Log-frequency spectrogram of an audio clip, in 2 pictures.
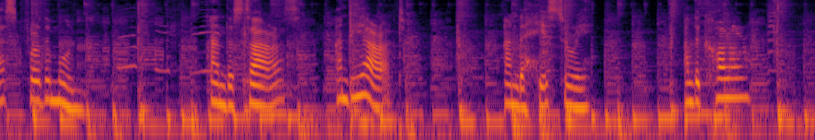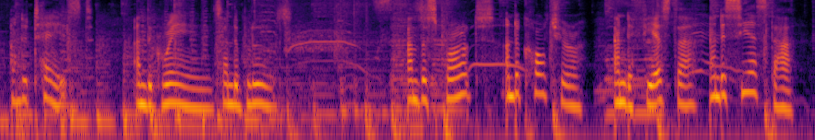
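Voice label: Spain's Tourism in English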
